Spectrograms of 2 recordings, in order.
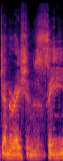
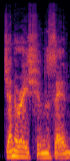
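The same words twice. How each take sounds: First: The letter Z is said the American way. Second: The letter Z is said the non-American way.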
